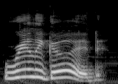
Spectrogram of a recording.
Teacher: Both words are stressed equally.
